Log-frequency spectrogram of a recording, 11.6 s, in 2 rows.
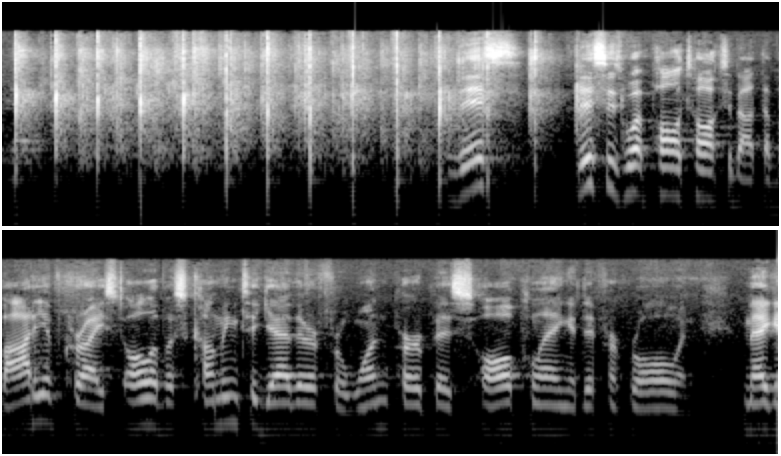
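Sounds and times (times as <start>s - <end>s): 
round of applause: 0.0s - 4.6s
speech: 3.4s - 11.6s.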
